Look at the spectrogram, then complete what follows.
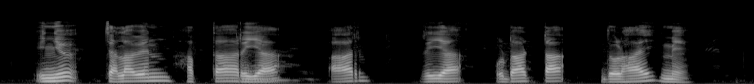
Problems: background sounds at intervals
